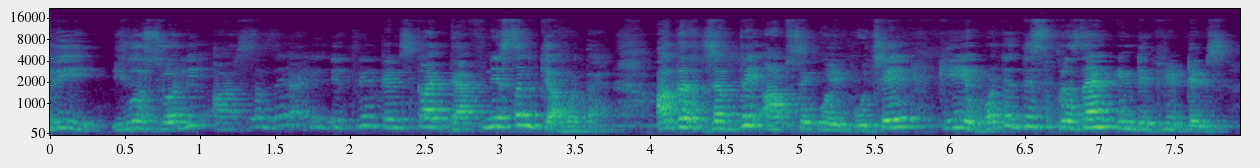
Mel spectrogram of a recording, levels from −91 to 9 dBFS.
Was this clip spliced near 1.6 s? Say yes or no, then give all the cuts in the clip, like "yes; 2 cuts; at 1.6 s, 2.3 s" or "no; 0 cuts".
yes; 1 cut; at 1.6 s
